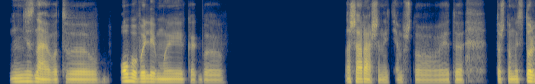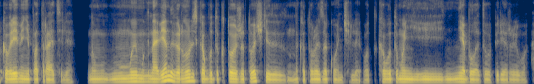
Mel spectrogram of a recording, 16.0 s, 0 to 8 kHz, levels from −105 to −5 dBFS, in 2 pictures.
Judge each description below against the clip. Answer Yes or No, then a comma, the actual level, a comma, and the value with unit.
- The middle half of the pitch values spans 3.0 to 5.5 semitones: No, narrow, 2.4 semitones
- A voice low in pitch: Yes, very low, 95 Hz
